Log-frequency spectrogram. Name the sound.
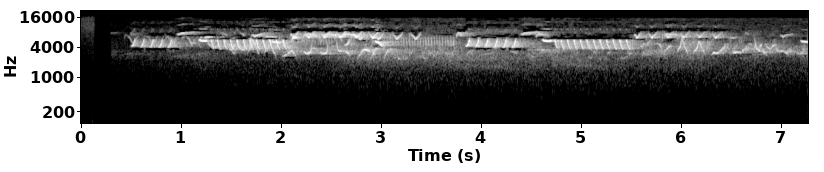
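nightingale singing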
